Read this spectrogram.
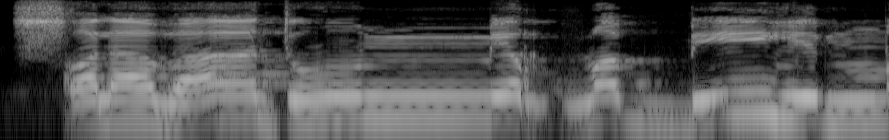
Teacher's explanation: جب نون ساکن کے بعد جب را آئے گی تو یہاں پر غنہ نہیں کیا جائے گا. ٹھیک ہے، مطلب یہ ہوتا ہے ادغام بلا غنہ ہوتا ہے.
